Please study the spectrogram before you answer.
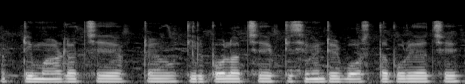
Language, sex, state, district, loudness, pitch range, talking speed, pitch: Bengali, male, West Bengal, Jalpaiguri, -15 LUFS, 130-135 Hz, 140 wpm, 130 Hz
